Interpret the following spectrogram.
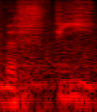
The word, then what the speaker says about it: MEFYJ: Yeah, I think it's pronounced Mefij.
